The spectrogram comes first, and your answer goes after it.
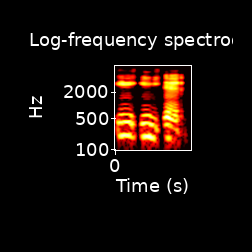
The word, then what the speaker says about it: Yin: Yin? Yin, yeah, Yeen, Mm-hmm.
